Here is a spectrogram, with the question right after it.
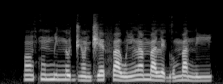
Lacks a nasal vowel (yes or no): no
